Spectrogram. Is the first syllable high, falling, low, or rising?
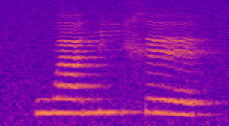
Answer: high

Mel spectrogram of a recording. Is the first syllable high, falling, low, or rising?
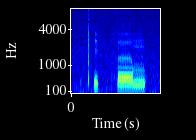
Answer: high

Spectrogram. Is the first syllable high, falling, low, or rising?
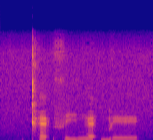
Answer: high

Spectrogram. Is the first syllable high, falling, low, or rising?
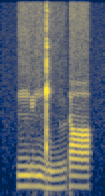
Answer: high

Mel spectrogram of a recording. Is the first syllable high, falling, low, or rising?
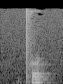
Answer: low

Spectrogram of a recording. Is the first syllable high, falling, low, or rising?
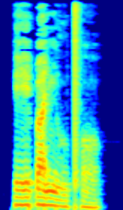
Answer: high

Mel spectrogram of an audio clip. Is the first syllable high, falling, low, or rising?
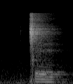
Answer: low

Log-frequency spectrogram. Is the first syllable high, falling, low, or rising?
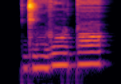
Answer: low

